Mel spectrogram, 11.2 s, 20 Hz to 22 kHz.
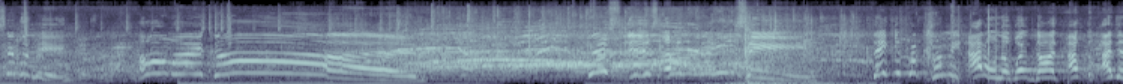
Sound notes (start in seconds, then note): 4.0 audience cheering and clapping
